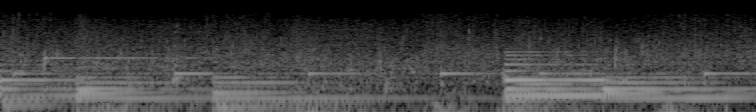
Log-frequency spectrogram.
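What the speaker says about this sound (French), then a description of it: "Et donc là, c'est une cascade." A waterfall's steady rushing water, a moderate wash of noise running throughout beneath repeating tonal musical notes, with no voices.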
